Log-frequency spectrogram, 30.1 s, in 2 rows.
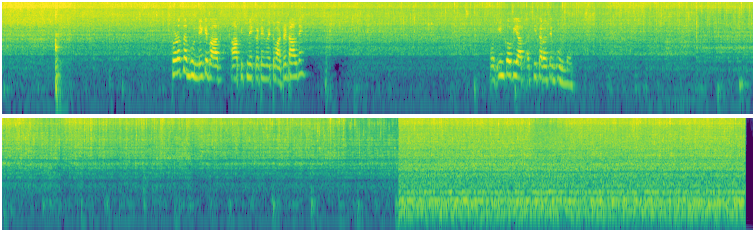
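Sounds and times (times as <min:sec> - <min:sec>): food sizzling in oil: 0:00.0 - 0:29.9
spatula stirring in pot: 0:11.5 - 0:22.5.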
